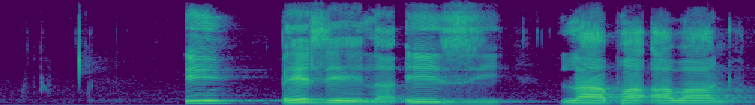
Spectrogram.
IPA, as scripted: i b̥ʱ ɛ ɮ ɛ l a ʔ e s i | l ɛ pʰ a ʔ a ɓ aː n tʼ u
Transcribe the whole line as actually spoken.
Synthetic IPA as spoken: i b̥ʱ ɛ ɮ ɛ l a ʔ e z i | l a pʰ a ʔ a ɓ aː n tʼ u

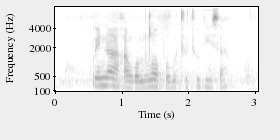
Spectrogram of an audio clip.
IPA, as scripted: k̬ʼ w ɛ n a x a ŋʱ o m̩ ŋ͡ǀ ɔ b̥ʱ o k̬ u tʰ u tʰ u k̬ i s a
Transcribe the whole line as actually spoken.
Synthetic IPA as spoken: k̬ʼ w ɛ n a x a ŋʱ o m̩ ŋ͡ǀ ɔ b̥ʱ o k̬ u tʰ u tʰ u k̬ iː s a

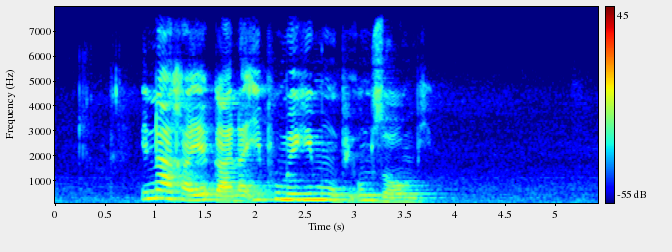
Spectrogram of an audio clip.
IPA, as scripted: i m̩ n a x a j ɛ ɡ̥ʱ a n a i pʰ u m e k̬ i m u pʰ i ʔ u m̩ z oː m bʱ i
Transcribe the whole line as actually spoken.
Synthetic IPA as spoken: i n a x a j ɛ ɡ̥ʱ a n a i pʰ u m e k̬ i m u pʰ i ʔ u m̩ z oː m bʱ i

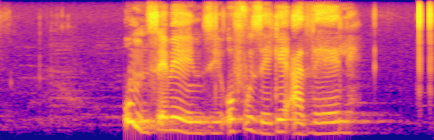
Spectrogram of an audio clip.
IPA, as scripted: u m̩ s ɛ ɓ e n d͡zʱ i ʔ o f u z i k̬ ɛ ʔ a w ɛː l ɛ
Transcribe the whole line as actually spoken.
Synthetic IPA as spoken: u m̩ s ɛ ɓ e n d͡zʱ i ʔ o f u z ɛ k̬ ɛ ʔ a v ɛː l ɛ

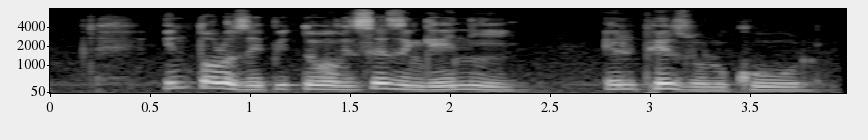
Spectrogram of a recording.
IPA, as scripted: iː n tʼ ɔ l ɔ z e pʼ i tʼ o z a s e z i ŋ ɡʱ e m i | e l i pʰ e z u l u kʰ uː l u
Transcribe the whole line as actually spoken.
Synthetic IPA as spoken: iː n tʼ ɔ l ɔ z e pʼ i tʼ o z i s e z i ŋ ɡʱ e n i | e l i pʰ e z u l u kʰ uː l u

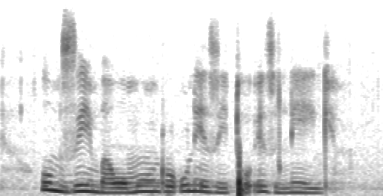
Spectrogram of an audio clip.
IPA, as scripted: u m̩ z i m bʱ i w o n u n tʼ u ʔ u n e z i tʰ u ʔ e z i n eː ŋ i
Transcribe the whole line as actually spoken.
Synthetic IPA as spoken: u m̩ z i m bʱ a w o m u n tʼ u ʔ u n e z i tʰ ɔ ʔ e z i n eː ŋ i

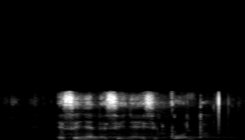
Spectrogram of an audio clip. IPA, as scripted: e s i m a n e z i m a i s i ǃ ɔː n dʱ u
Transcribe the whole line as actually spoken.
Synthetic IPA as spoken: e s i ɲ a n e s i ɲ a i s i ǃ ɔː n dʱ ɔ

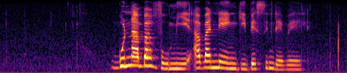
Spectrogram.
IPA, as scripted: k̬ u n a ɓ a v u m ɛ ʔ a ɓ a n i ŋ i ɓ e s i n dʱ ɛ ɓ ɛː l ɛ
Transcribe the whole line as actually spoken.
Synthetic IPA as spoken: k̬ u n a ɓ a v u m i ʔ a ɓ a n e ŋ i ɓ e s i n dʱ ɛ ɓ ɛː l ɛ

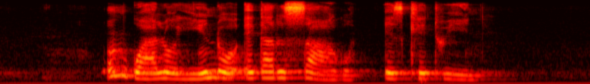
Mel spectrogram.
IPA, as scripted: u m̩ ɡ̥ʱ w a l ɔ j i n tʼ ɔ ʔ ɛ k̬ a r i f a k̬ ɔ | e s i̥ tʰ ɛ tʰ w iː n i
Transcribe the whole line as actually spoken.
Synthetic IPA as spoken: u m̩ ɡ̥ʱ w a l ɔ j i n tʼ ɔ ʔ ɛ k̬ a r i s a k̬ ɔ | e s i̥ kʰ ɛ tʰ w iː n i

